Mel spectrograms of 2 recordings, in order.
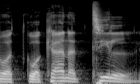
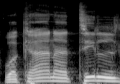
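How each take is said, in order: First: The t is hissy, with rubbing friction. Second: The t is crisp, without rubbing friction. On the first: The speaker calls it wrong. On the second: The speaker calls it right.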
